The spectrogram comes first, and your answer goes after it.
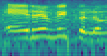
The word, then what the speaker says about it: Eravikulam: Ervikulam. Okay, sorry for the wrong pronunciation.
